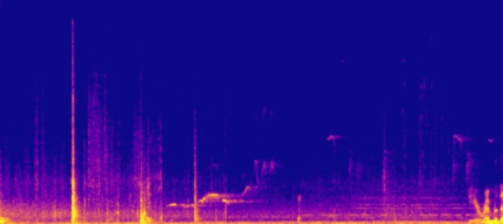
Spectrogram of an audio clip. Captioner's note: bird chirping; suspenseful music continues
